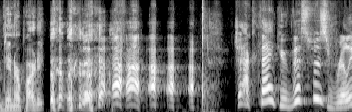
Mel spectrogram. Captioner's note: both laughing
